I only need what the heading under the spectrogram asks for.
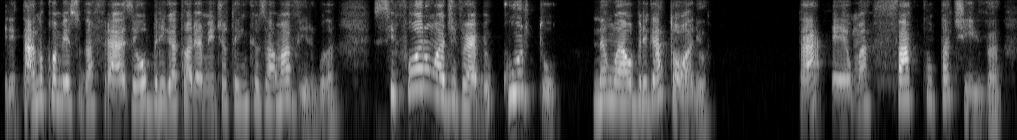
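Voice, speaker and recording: A Brazilian woman teaching Portuguese grammar, patient and methodical, checking often that her class keeps up. Her voice sits at an ordinary middle pitch. It is recorded close and dry, with almost no room sound. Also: expressive, moderate pace, sharp tone, no room sound. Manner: patient, explains step by step and checks understanding. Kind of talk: live grammar lesson.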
